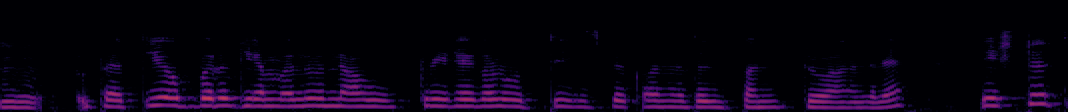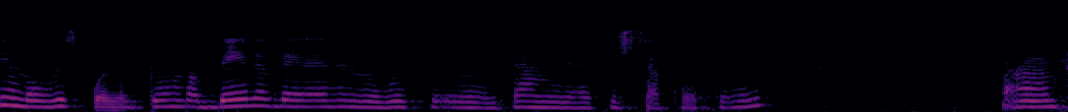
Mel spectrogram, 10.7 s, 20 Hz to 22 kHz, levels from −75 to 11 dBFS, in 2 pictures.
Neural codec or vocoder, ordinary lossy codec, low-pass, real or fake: codec, 16 kHz, 1.1 kbps, Voila-Tokenizer; none; 7.2 kHz; fake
